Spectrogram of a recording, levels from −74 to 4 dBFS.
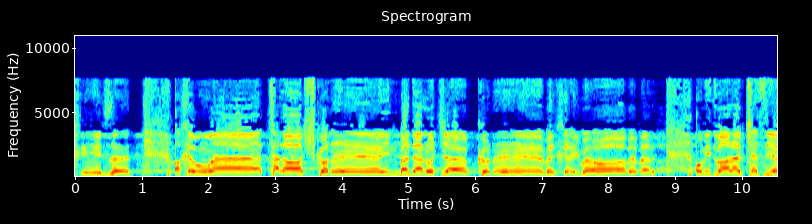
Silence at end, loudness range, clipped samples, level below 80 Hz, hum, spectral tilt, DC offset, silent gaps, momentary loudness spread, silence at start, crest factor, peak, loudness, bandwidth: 0 s; 2 LU; under 0.1%; -46 dBFS; none; -3 dB/octave; under 0.1%; none; 7 LU; 0 s; 14 dB; -2 dBFS; -14 LUFS; 8 kHz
